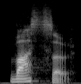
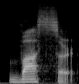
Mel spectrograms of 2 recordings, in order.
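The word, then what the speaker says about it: Wasser: Then you have W and you will pronounce it as V. Vaser Vaser Vaser means water.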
